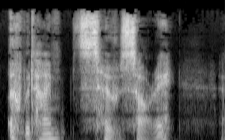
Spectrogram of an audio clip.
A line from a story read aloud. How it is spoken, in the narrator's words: Lucy murmur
